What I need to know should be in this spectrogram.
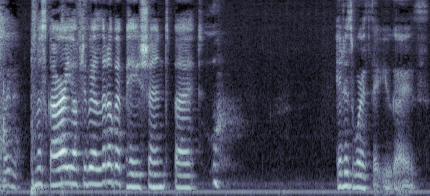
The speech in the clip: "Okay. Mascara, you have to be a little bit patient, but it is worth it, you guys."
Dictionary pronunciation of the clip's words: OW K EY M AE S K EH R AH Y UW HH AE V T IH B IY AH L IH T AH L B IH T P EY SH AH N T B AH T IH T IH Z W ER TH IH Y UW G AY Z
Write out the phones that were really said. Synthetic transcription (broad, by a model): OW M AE S K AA R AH Y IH HH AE F T IH B IY AH L IH T L B IH T P EY SH AH N T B AH T IH T IH Z W ER TH IH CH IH G AY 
